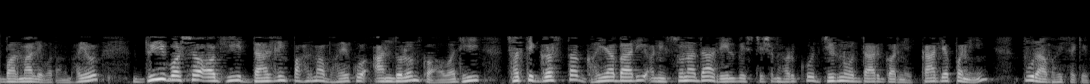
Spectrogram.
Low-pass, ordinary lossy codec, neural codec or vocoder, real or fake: 3.6 kHz; none; none; real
